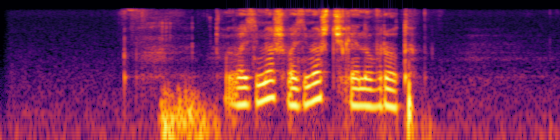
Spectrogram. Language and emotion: Russian, neutral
